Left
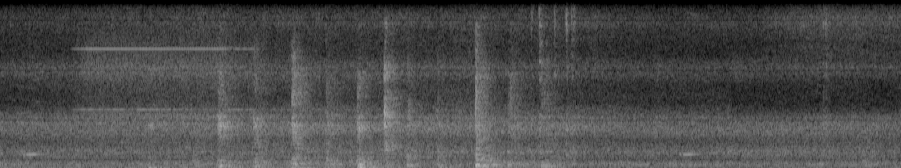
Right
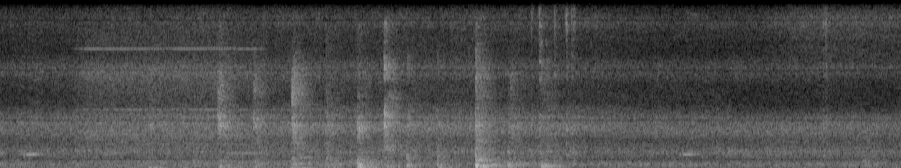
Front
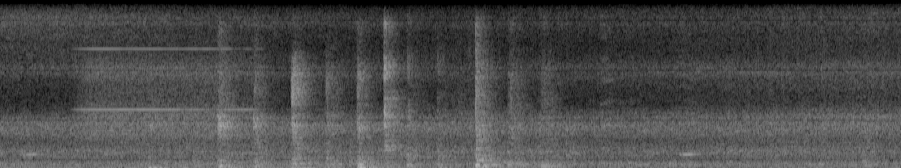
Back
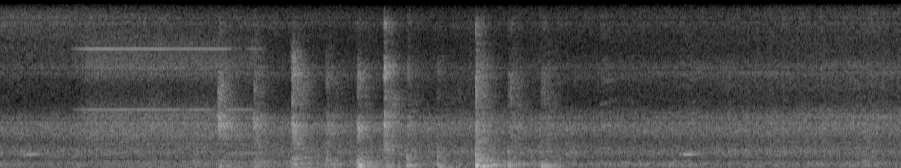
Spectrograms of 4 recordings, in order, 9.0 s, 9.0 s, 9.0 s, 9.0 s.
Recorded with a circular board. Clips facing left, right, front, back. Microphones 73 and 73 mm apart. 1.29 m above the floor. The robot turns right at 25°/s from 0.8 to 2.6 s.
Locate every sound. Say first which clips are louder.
1.5 s running footsteps: even, front 1 dB; 30° left, 1.8 m; by 5.7 s 145° right, 3 m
